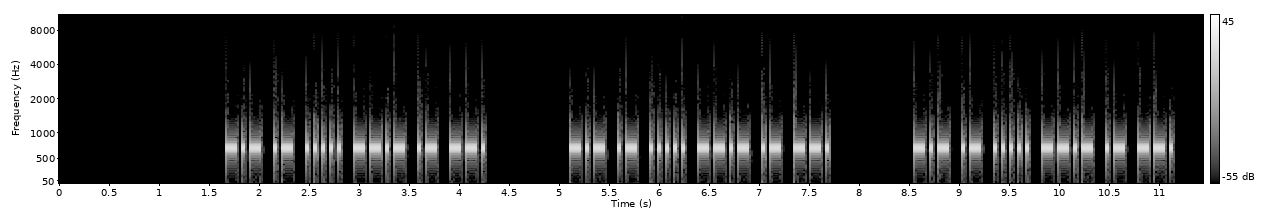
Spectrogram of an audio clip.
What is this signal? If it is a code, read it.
Morse code, heard as a keyed tone, about 30 wpm, 700 Hz. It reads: KA5QAG KA5QAG KA5QAG
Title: USA Call Signs - 6 Characters - Repeated 3x - 30wpm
